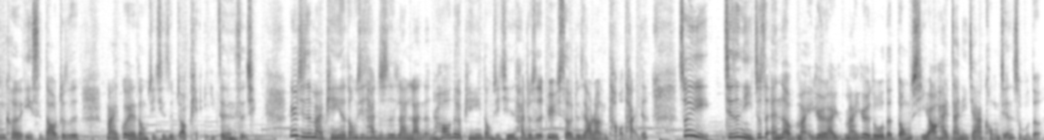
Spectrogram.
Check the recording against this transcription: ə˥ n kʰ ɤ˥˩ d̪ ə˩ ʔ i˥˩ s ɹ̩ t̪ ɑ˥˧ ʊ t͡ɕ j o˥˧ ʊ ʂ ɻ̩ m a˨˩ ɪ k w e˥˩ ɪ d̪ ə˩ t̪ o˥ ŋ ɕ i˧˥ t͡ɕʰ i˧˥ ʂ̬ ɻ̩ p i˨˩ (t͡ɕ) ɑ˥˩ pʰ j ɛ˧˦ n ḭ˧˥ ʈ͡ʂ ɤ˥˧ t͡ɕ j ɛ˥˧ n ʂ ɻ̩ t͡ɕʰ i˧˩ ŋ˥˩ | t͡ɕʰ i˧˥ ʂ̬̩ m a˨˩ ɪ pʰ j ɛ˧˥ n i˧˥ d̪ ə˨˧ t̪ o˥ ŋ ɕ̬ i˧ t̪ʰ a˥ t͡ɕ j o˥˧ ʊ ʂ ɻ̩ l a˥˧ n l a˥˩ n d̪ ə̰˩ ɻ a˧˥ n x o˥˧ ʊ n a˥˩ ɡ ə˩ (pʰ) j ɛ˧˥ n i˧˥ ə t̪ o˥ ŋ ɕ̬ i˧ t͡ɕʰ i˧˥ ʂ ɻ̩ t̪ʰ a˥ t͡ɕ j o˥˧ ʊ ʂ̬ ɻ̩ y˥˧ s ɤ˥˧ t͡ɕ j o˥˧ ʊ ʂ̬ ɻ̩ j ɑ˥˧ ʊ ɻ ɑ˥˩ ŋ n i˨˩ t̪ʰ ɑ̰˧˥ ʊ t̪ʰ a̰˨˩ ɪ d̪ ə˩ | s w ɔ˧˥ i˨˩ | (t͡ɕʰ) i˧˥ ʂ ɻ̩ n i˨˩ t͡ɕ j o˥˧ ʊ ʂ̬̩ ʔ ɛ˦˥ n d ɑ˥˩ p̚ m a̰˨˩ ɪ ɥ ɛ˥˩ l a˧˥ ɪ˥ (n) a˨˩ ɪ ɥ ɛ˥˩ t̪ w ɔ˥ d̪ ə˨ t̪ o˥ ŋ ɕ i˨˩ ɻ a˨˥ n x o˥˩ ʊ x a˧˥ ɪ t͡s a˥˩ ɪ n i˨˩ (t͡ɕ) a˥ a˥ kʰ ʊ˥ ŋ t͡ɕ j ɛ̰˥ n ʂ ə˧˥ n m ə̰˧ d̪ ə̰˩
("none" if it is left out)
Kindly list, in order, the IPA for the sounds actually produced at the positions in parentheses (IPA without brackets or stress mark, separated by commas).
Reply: t͡ɕ, pʰ, t͡ɕʰ, m, t͡ɕ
